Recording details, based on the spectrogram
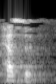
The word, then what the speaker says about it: hesed: I think I sent out a little thing on Slack some time ago about the word hesed, right? And to say it properly, it has that H has to catch in the back of your throat.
